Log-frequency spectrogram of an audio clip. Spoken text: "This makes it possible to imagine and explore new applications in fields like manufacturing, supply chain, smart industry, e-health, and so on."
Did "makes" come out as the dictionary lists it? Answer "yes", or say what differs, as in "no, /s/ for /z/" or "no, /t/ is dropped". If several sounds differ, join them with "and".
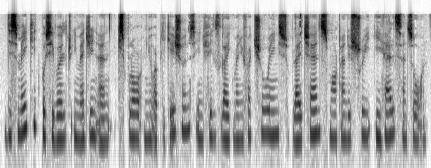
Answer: no, /s/ is dropped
